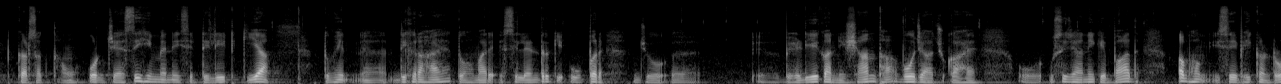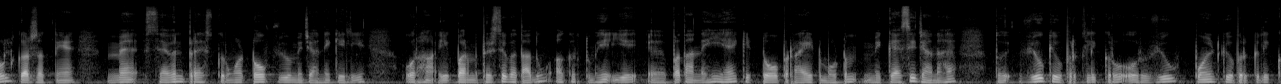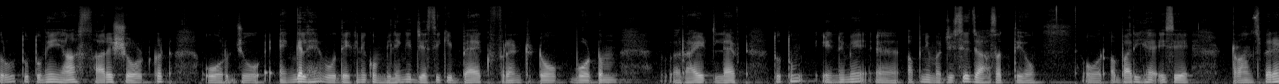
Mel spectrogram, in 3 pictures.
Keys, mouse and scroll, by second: 2.1 click, 3.4-6.5 middle drag, 6.8-9.0 shift+middle drag, 9.0-10.4 drag, 10.4-14.4 middle drag, 14.4 KP_7, 16.0 scroll up 1, 16.1 scroll down 1, 16.2 scroll up 1, 17.2-20.3 shift+middle drag, 22.8-26.0 drag.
